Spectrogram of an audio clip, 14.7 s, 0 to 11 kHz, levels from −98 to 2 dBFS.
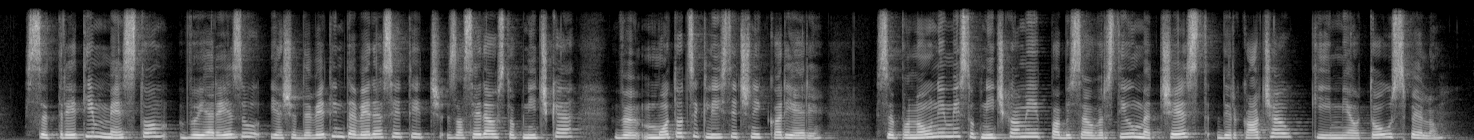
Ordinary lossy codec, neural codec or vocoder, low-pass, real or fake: none; none; 9.9 kHz; real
